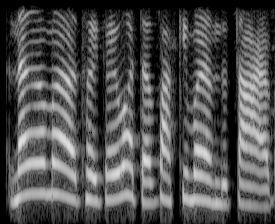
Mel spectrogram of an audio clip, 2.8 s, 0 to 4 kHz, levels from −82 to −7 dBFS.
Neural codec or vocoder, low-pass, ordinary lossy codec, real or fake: none; 3.6 kHz; none; real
